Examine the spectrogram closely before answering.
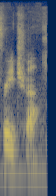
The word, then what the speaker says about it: Vritra: dragon of lightning and while they spell it v-r-t-r-a according to the uh hindi um transliteration he does pronounce it vritra i'm gonna trigger you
